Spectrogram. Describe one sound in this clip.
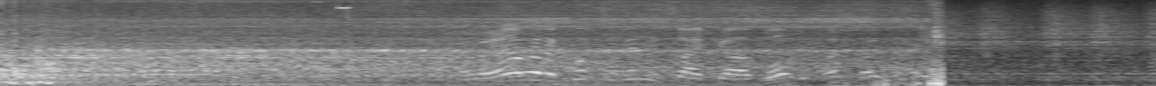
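A small locomotive rumbles across a bridge nearby.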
